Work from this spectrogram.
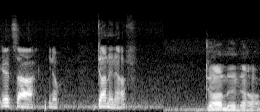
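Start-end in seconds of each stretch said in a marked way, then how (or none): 4.1-5.2 much lower, slowed-down voice; deep slow echo. Pretend. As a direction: drag it out low and heavy. Repeats the phrase, deep.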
